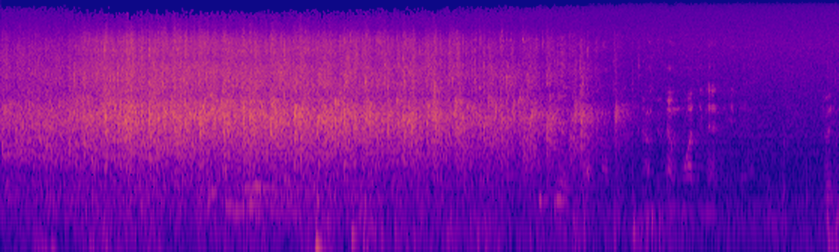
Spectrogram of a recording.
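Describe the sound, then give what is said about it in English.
Sustained applause from a sizable audience welcoming people to the stage, a dense wash of clapping that holds steady for about eight seconds before thinning out, with a voice beginning to speak as it fades. “Come on, folks, give them a round of applause.”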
